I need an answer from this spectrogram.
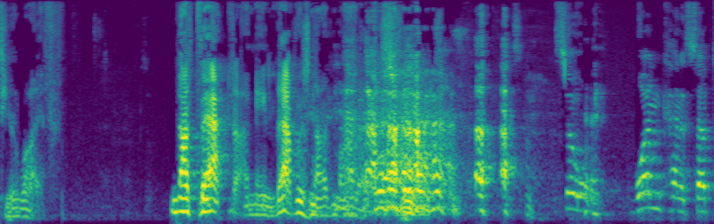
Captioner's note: laughter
